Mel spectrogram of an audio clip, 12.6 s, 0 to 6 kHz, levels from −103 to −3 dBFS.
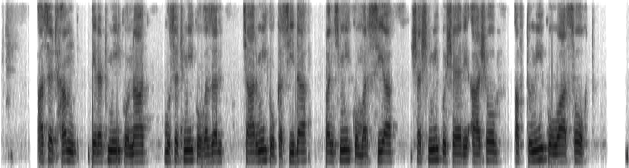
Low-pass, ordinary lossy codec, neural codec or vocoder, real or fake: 5.4 kHz; Opus, 24 kbps; none; real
